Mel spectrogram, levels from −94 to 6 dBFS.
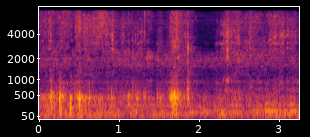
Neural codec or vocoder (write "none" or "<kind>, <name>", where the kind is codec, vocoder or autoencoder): vocoder, HiFi-GAN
